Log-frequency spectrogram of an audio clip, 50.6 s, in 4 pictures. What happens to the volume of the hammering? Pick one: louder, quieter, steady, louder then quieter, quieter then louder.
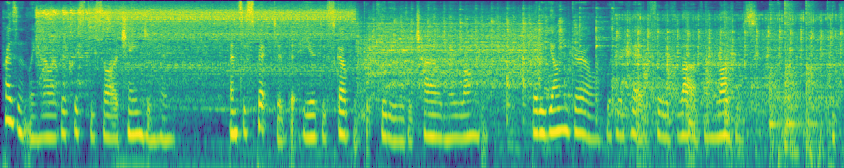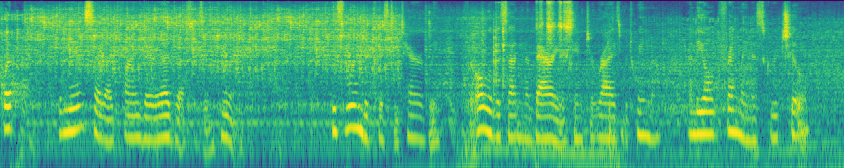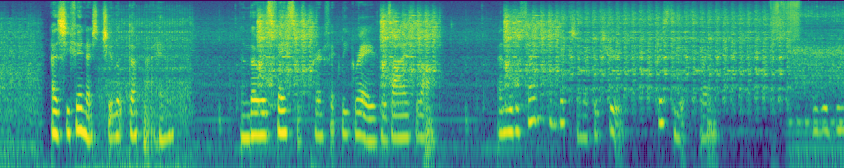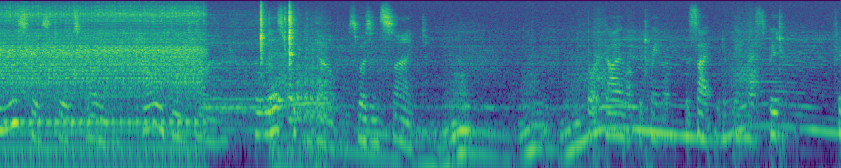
louder.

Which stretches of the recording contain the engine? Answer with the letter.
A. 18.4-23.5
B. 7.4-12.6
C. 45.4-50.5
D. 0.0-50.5
D.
